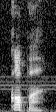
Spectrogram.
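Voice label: "corper", Nigerian Pidgin, male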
